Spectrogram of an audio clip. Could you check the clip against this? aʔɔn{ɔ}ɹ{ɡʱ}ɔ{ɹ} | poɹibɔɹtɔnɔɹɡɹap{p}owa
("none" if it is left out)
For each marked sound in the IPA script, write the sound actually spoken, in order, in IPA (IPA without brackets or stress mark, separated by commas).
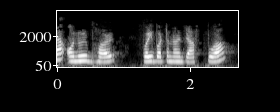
u, bʱ, ɹ, p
